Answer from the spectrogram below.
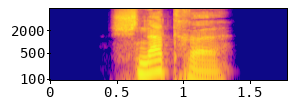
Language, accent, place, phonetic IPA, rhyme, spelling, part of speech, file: German, Germany, Berlin, [ˈʃnatʁə], -atʁə, schnattre, verb, De-schnattre.ogg
- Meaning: inflection of schnattern: 1. first-person singular present 2. first/third-person singular subjunctive I 3. singular imperative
